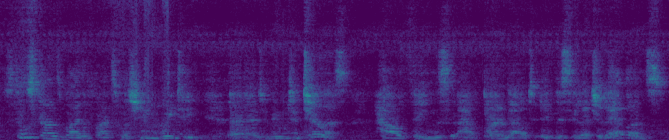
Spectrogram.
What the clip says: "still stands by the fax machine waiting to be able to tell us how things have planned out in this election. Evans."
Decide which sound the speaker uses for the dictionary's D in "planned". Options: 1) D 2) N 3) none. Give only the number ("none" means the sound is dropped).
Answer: 1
